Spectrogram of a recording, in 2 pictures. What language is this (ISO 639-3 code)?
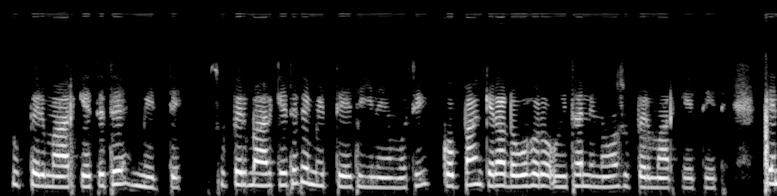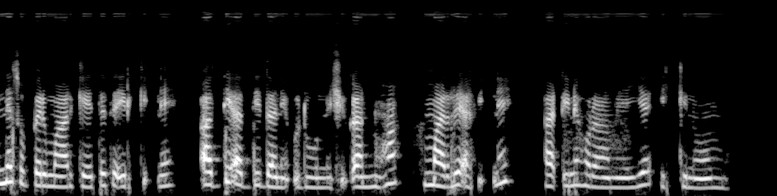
sid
